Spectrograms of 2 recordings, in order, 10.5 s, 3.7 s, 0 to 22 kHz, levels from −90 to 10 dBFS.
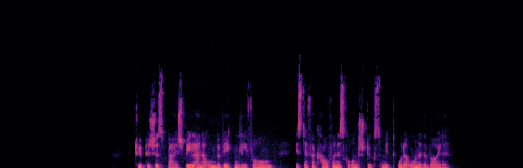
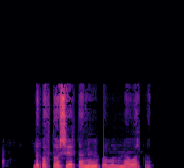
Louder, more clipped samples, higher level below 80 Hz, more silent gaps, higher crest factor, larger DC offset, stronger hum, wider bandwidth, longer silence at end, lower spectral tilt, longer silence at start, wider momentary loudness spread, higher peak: about the same, -30 LUFS vs -30 LUFS; neither; first, -68 dBFS vs -74 dBFS; second, none vs 0.43-0.56 s; about the same, 18 dB vs 22 dB; neither; neither; first, 13 kHz vs 11.5 kHz; first, 1.5 s vs 0.7 s; first, -5 dB/octave vs -1.5 dB/octave; first, 2.7 s vs 0.05 s; second, 8 LU vs 11 LU; about the same, -14 dBFS vs -12 dBFS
